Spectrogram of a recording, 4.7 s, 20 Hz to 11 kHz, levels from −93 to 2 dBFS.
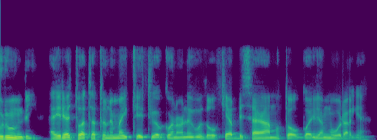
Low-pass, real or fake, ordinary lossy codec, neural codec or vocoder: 7.2 kHz; fake; none; codec, 16 kHz, 2 kbps, X-Codec, HuBERT features, trained on balanced general audio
